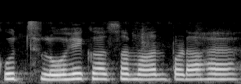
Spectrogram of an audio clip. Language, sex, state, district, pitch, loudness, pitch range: Hindi, female, Punjab, Fazilka, 240 Hz, -13 LUFS, 230-250 Hz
